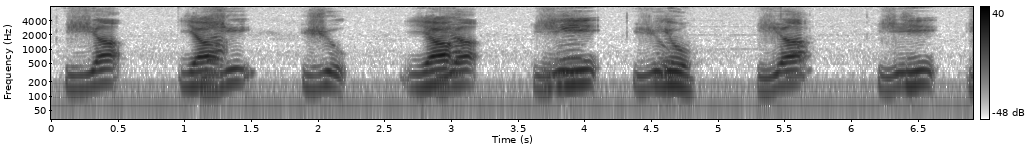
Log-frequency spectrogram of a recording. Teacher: بس یہ مشق کر کے ہم نے صرف یہ پتہ چلانا تھا کہ اس کا مخرج جو ہے، اس کی آواز کے نکلنے کی جو جگہ ہے وہ وسط لسان یعنی زبان کا درمیان، اور اس کے مقابلے میں وسط تالو تالو کا درمیان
